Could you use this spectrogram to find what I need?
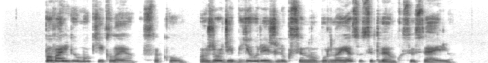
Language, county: Lithuanian, Vilnius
